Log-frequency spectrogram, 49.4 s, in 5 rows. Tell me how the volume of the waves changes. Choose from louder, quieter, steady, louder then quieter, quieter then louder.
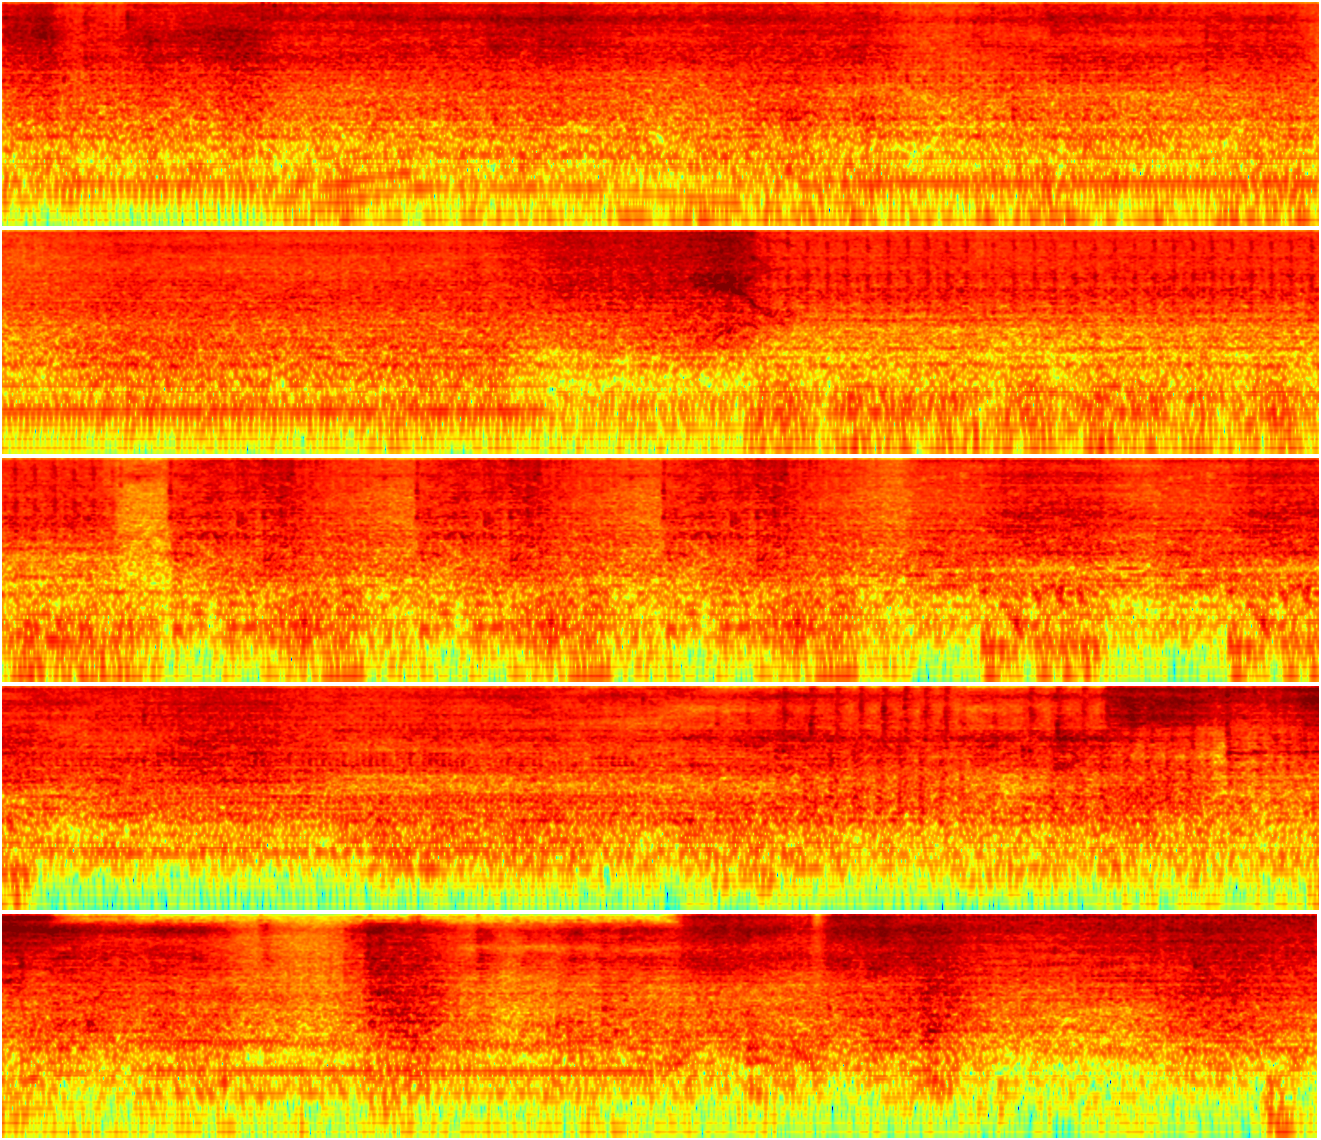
steady.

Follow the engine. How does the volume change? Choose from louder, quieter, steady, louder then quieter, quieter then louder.
steady.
